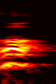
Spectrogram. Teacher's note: Huruf gha itu keluar dari tenggorokan, ya, bukan go, tapi gha.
